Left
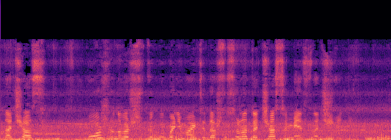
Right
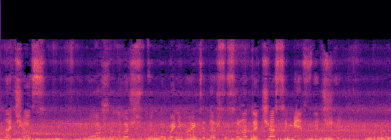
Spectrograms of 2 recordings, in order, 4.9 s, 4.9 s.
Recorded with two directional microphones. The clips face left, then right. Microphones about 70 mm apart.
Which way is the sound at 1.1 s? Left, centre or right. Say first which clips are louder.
Left 6 dB; left.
